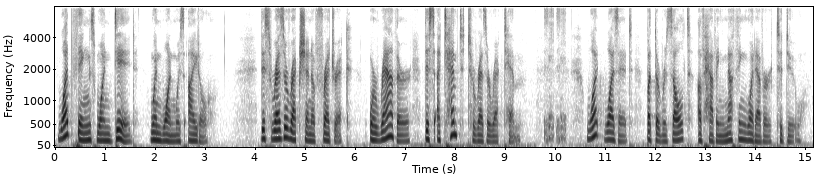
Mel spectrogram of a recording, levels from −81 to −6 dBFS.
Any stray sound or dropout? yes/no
yes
